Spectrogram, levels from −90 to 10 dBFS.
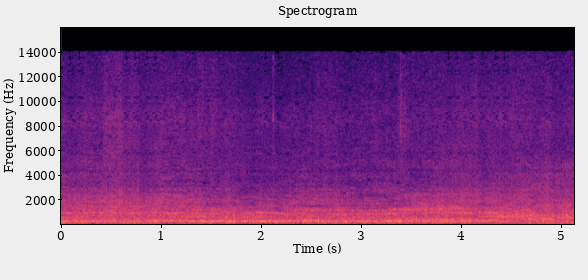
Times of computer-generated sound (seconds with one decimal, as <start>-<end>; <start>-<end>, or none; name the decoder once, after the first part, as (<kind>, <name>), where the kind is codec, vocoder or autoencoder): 0.0-1.0 (codec, SNAC); 1.6-2.3; 3.8-5.1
